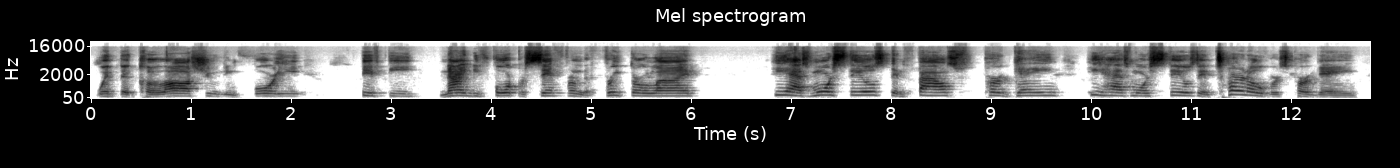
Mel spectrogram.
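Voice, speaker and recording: A man's voice: high-pitched, a little slow, fairly bright tone. A man co-hosting a sports podcast, chatting casually in slangy, emphatic bursts.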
